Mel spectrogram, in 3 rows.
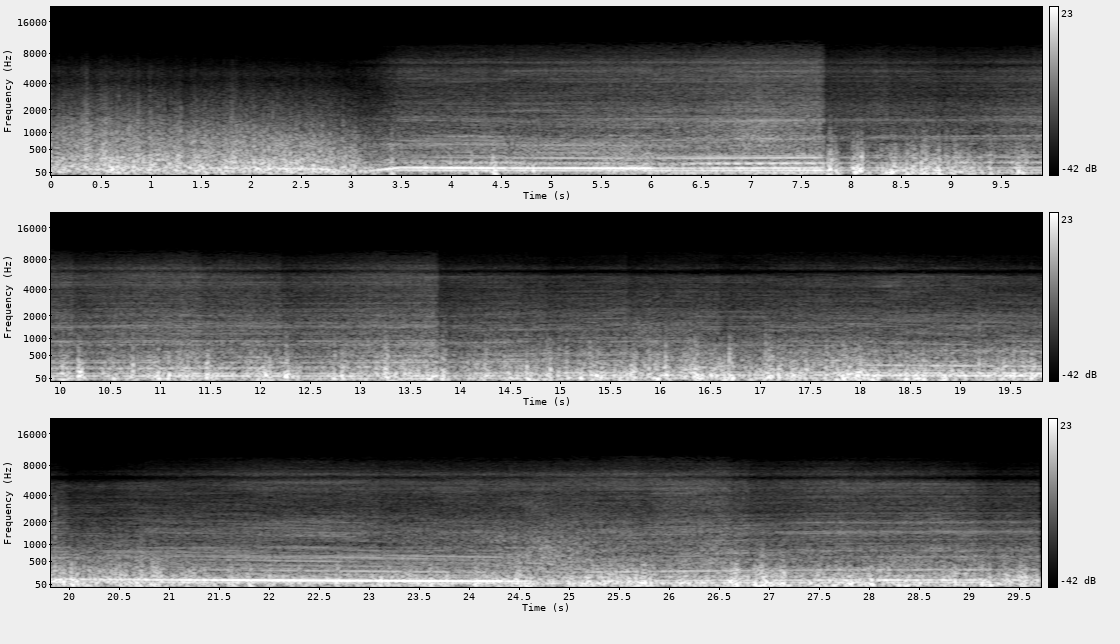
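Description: Ducati Monster 1200's L-twin engine running under way, its pitch rising and falling several times, with wind rushing over the microphone. The wind is strongest in the first few seconds, before the engine note comes through.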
